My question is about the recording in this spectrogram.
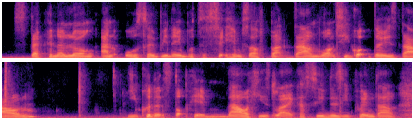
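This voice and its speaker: A woman's voice: low-pitched, a little hiss or hum. A young woman hosting a casual livestream, chatty and laughing often, reading viewer comments aloud, with a cough sweet in her mouth and a sore throat. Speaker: channel host.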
